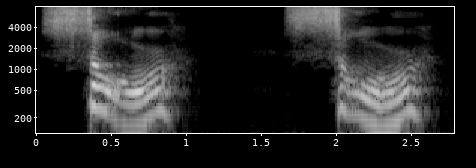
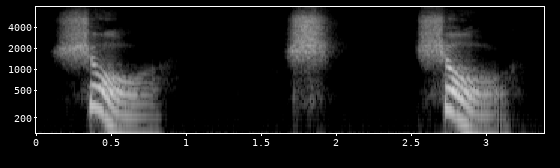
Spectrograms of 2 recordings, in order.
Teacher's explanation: Your teeth are staying closer together for the s sound because you're pushing it out like a snake. For the sh sound, your teeth are open. Your mouth is much more open, and remember your tongue is going backwards when you make that sound.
